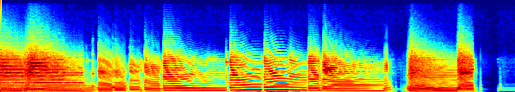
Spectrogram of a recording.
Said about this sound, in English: I'm going to select the Vox lead amp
